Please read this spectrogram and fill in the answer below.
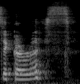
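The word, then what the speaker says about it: Sicarius: that and send it to brandon icarus is pronounced sicarious cigarettes so the max incinerate damage is about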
